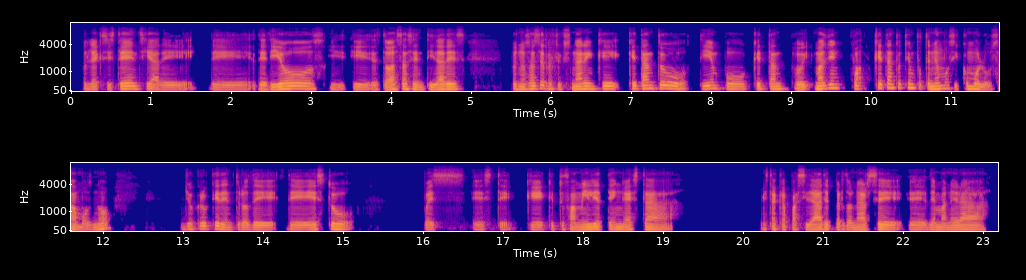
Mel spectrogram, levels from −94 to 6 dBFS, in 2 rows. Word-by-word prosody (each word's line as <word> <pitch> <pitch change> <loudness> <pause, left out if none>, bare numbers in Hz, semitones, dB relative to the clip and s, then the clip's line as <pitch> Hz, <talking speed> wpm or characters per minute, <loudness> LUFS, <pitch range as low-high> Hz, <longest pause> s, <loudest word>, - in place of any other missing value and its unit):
pues, 125 -2 -6
la 120 - +2
existencia 130 +1 +2
de 105 +7 -4
de 110 -3 -4
de 110 -2 +2
Dios, 130 +3 +4
y 110 -2 -7
y 115 -2 -1
de 105 0 -5
todas 115 +1 +3
esas 125 +1 0
entidades, 115 +2 +3 0.6
pues, 120 0 -3
nos 120 +2 0
hace 140 +3 +2
reflexionar 125 -1 +1
en 130 -2 +3
qué 135 +1 +2
qué 140 - +2
tanto 150 0 +2
tiempo, 135 -4 -1
qué 125 - +1
tanto 125 -1 -1 0.2
más 135 +2 +6
bien, 175 +1 +1
cuan 145 -1 -1
qué 180 - +4
tanto 185 0 0
tiempo 180 -1 -1
tenemos 135 +4 +1
y - - -5
cómo 130 -3 +2
lo 110 - -2
usamos, 110 -3 -2
¿no? 125 +5 0 0.9
Yo 125 0 -5
creo 135 0 -1
que 140 0 +4
dentro 110 -2 -1
de 105 -1 +1
de 110 0 +2
esto, 125 +1 0 0.8
pues, - - -6
este, - - -7
que 110 -2 +1
que 135 - -9
tu 135 +2 -9
familia 115 +3 +3
tenga 115 +1 +1
esta 115 -1 -1 1.1
esta - - -2
capacidad 115 +1 +1
de 120 - +1
perdonarse, 110 +1 0
eh, 110 -1 -2
de 105 - -2
manera 105 0 -1
120 Hz, 150 wpm, -24 LUFS, 110-135 Hz, 1.1 s, más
